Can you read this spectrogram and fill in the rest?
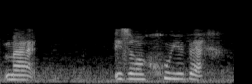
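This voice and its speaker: An actress playing a quick-witted female spy accomplice in a 1960s Dutch radio drama. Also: fairly high pitch, fairly even intonation. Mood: questioning, intent. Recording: muffled, noisy 1960s radio recording.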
